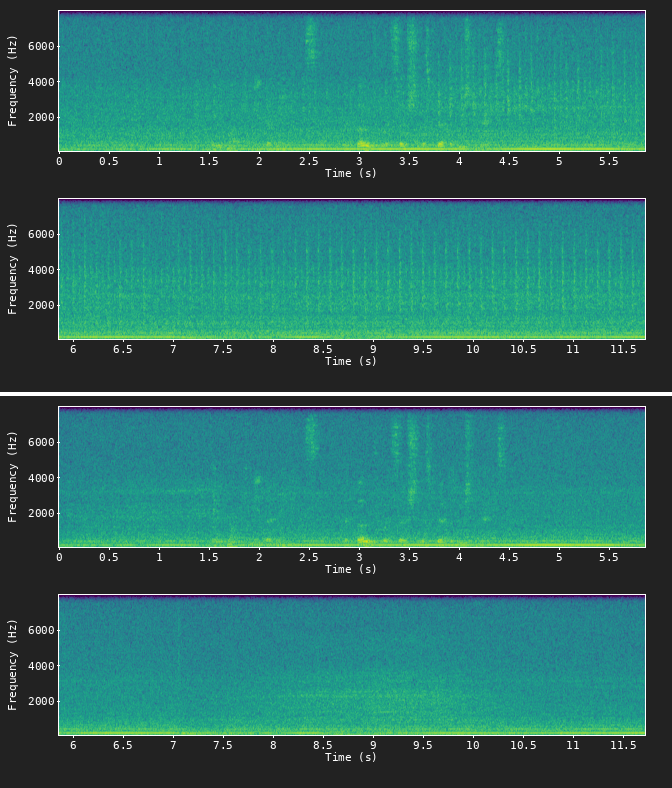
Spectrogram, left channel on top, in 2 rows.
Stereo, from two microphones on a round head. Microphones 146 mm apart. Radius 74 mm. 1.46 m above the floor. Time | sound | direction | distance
1.5 | a man speaking | 30° left (ahead or behind) | 6.5 m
